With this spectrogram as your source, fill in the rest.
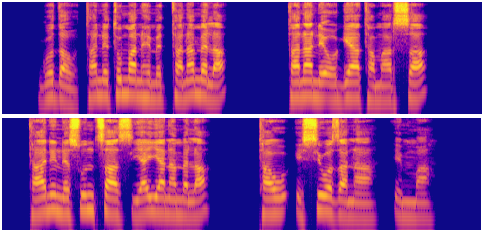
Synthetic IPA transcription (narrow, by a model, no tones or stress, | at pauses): ɡɔd̪ɐwt̪ɐnɛt̪ʊmɐnhɛmɛt̪ːɐnɐmɛlɐ | t̪ɐnɐnɛɔɡɪjaːt̪ɐmaːɾsa | t̪aːnɪnɛsʊnt͡sːaːsjɐjːɐnɐmɛlɐ | t̪ɐwɪsːɪwɔzɐnaːɪmːɐ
